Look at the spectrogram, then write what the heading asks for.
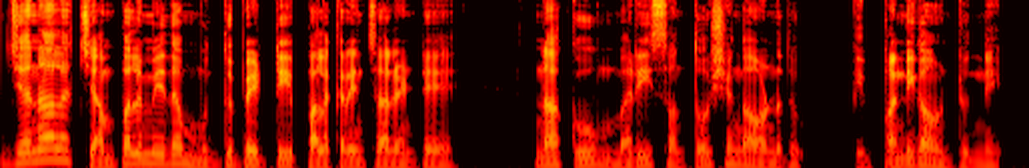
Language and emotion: Telugu, sad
